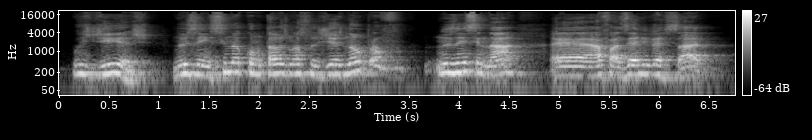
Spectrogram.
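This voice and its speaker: A man speaks in a high pitch. The room echo is audible. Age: 40s. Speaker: pastor. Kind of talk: sermon.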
